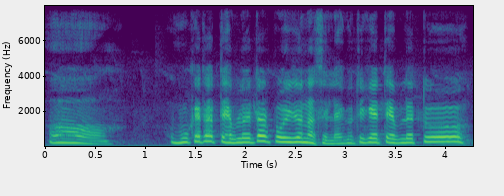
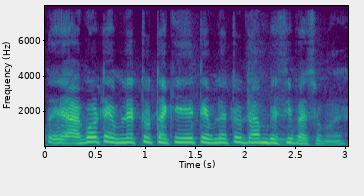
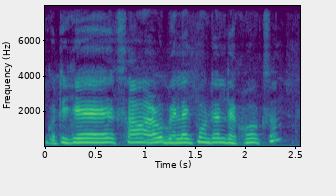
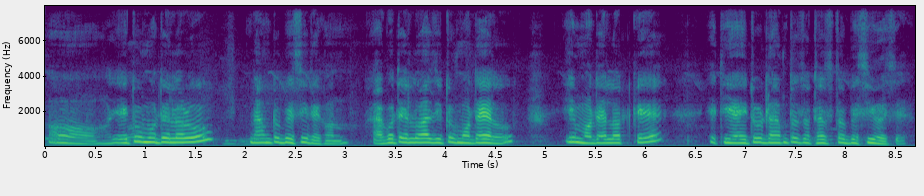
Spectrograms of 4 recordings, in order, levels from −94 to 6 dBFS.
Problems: constant background noise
